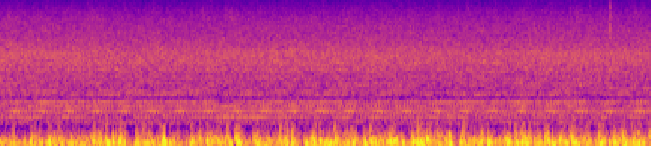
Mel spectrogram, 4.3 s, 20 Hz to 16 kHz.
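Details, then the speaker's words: Vintage 1950s/1960s metal electric fan, plugged in with no switch, after a few seconds reaching full speed: low smooth whoosh and hum with no rattle or ticking; an initial slight rattle, likely from a misshapen cage, has shaken out. "So you can see that it took it a few seconds to get up to speed, and at this point it is at full speed."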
